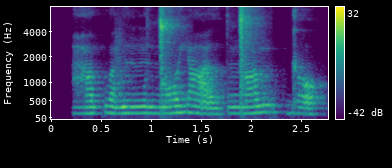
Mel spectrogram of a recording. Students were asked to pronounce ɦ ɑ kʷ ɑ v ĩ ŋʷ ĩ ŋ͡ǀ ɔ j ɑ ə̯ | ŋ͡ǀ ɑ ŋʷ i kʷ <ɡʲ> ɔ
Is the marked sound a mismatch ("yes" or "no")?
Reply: no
